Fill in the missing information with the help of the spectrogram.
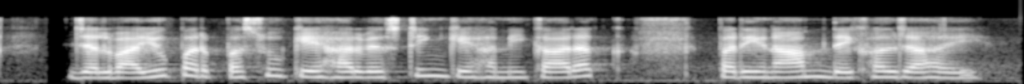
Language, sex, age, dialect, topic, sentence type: Magahi, female, 18-24, Southern, agriculture, statement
